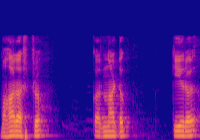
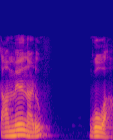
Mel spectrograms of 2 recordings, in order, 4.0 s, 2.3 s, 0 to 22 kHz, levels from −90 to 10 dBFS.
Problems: background sounds at intervals, echo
